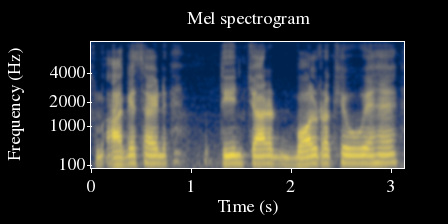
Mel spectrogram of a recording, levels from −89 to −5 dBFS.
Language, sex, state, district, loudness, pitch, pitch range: Hindi, male, Jharkhand, Garhwa, -18 LUFS, 135 Hz, 130-140 Hz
